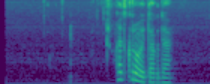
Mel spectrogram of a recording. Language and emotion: Russian, neutral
